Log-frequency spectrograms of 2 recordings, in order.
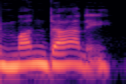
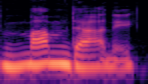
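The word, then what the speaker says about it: Mamdani: You always say Mandani. It's Mannani.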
